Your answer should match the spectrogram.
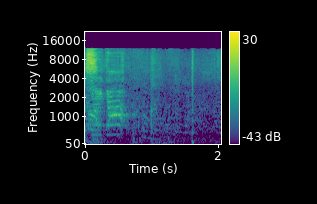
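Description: Low arena crowd noise with one sharp thud about one and a half seconds in, a blow landing as two kickboxers grapple in the clinch. The commentator's last word trails off at the start.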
